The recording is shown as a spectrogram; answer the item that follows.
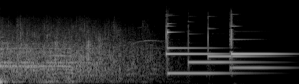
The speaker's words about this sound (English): Ladies and gentlemen, please, a huge round of applause for Sir Patrick and Daniel Stewart.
